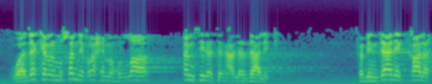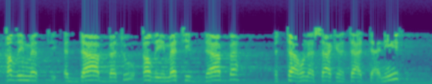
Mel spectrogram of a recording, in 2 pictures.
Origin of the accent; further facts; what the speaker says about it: Kuwait; احنا عندنا في الكويت يقولون بلعت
